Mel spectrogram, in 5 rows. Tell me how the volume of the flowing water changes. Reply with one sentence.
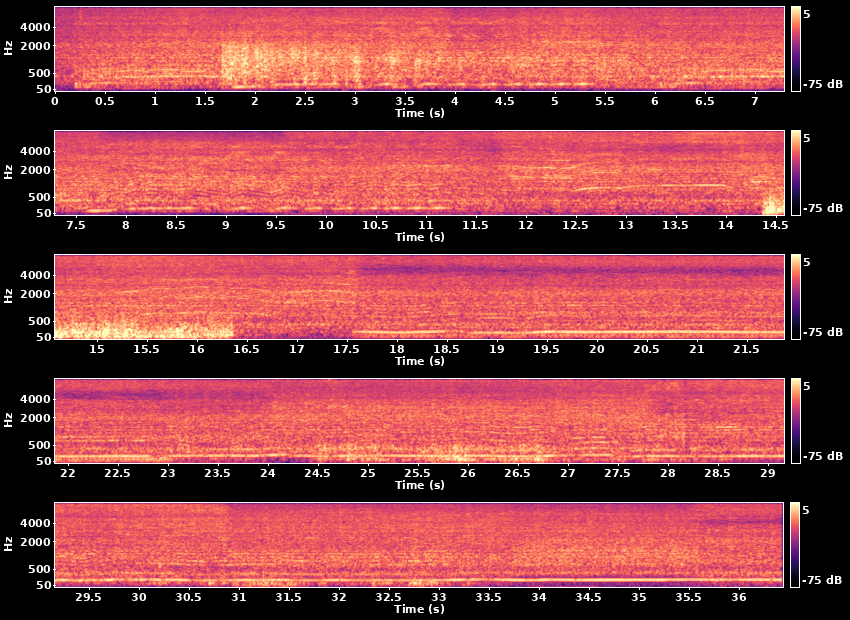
The loudness of the flowing water stays about the same.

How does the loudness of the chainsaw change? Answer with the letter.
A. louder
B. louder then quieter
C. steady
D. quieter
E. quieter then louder
C.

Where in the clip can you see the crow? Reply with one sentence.
You can't hear the crow here.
